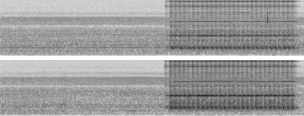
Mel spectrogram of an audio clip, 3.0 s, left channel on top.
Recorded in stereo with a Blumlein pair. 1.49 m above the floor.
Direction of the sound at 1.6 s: 35° right.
